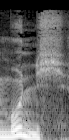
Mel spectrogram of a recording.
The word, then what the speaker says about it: Munch: Und da beginnen wir mit der Episode 774, der verschwundene Schrei von Munch. Spricht man, glaube ich, so aus, ne? – Ja.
